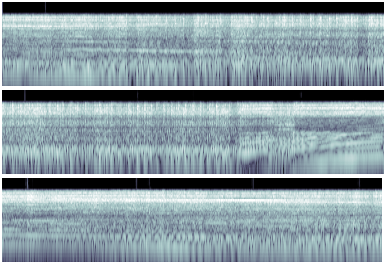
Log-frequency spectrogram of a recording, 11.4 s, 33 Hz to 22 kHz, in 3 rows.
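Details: Stihl TS400 two-stroke concrete saw after carburetor kit replacement and new spark plug, bad old plug having caused it to die: steady high-rev buzz, brief dip, clean recovery and rev sweep; running properly.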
